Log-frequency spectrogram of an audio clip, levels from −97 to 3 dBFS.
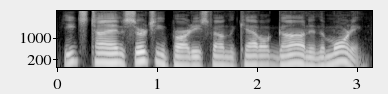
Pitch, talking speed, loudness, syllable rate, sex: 140 Hz, 210 wpm, -16 LUFS, 5.0 syllables/s, male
